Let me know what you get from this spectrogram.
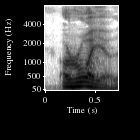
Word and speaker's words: Arroyo: The JATO project actually got the boot from Caltech for their loud, damaging experience, so they moved back to the Aurora Seiko. – All right. – Arroyo, that's how you say it, sorry.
